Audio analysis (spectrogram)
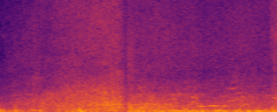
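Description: Waves of the Sea of Azov along the Crimean shore rolling and washing in a continuous surf roar, mixed with gusty wind buffeting the microphone.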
